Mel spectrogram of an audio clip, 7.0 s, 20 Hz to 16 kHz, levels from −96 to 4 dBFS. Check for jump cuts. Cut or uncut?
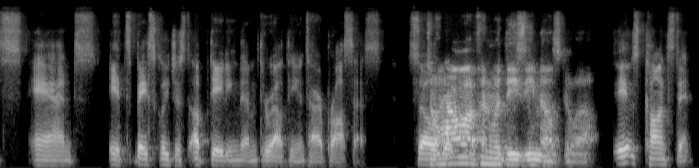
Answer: cut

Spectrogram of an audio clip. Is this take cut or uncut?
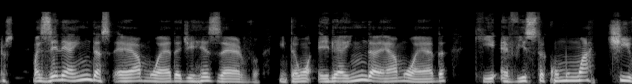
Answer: uncut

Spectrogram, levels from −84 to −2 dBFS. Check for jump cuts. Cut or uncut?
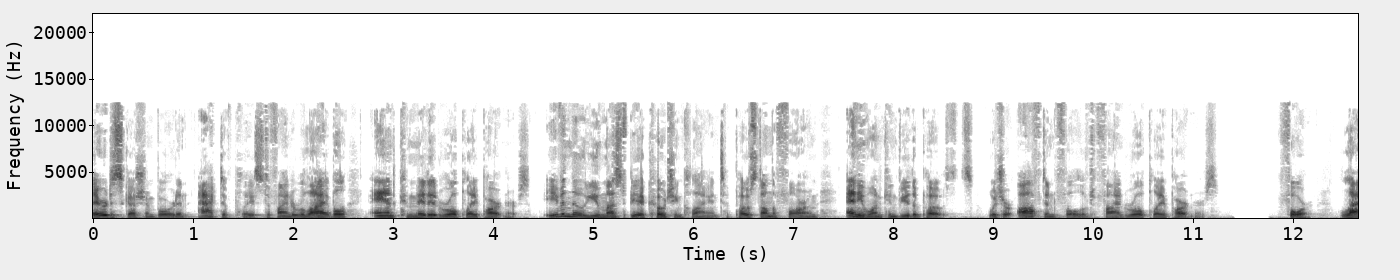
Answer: cut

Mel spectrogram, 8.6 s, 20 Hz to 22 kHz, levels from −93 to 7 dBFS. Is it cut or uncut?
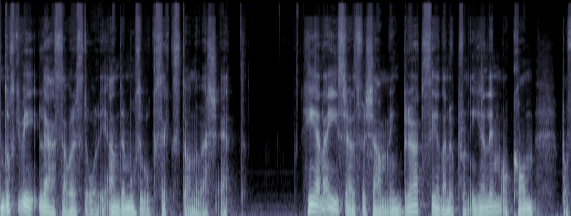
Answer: uncut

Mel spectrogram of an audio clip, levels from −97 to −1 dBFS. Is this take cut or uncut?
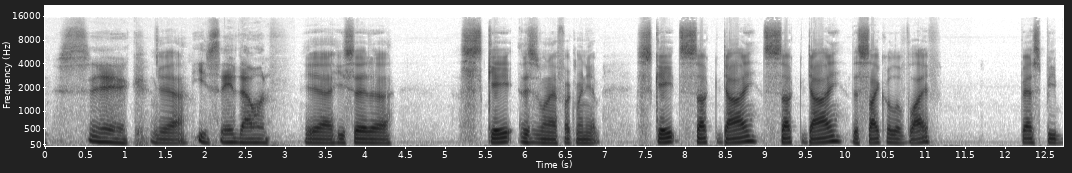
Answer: cut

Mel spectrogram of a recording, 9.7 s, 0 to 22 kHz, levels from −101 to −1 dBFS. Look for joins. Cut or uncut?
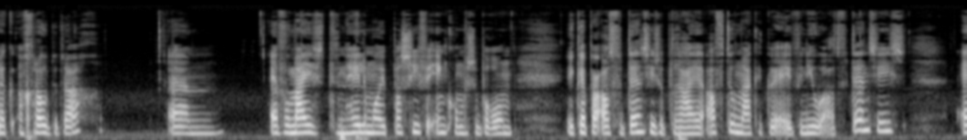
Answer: uncut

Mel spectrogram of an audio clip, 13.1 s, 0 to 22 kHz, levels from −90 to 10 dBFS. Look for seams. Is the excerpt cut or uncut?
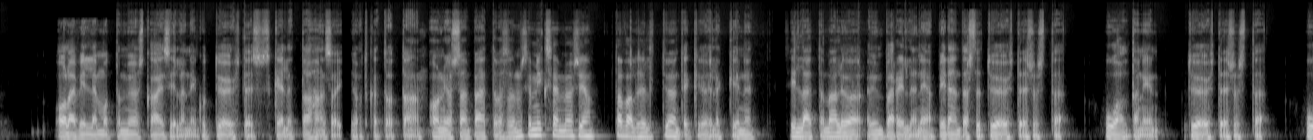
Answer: cut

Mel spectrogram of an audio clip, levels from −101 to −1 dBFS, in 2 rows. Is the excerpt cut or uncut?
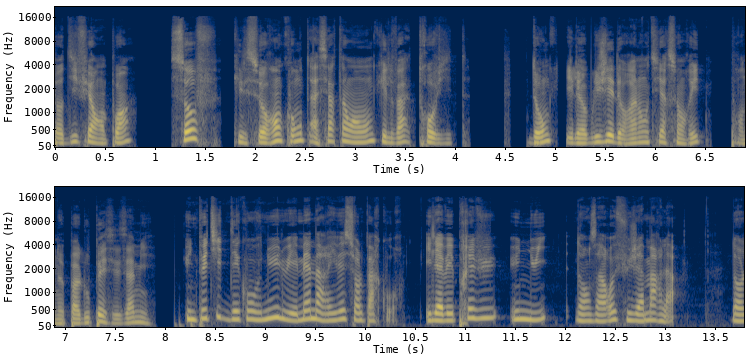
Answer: uncut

